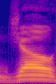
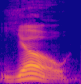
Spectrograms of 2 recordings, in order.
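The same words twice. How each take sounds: First: The word begins with a J sound. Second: The word begins with a Y sound. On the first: "pronounce it as a J" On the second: "the Y is a yes sound"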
